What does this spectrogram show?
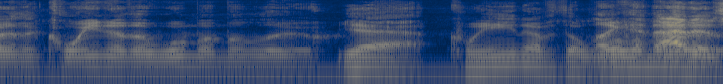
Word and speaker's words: Woolloomooloo: We're going to say this. Woolloomooloo. Woolloomooloo. That's it. And there are double O's at every time. Every one of those.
